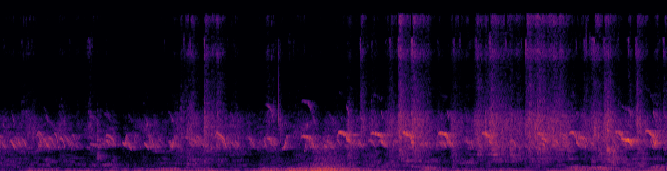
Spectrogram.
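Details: A group of colourful chicks giving thin, high cheeps, fainter and scattered among shuffling and low rumbling noise, with a brief burst of broadband noise near the middle.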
